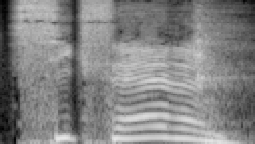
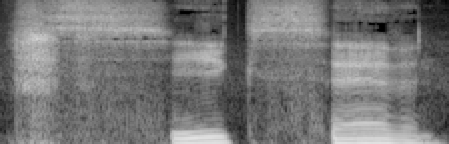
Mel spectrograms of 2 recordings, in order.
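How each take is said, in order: First: It is said at a normal, quicker pace. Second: It is said a little more slowly.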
